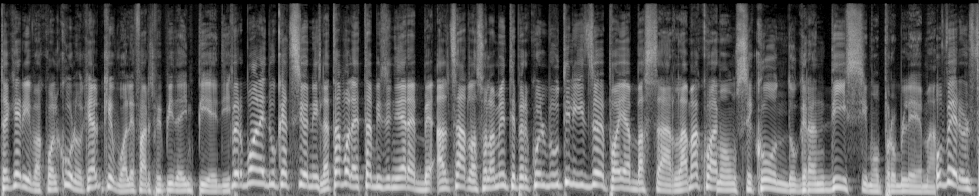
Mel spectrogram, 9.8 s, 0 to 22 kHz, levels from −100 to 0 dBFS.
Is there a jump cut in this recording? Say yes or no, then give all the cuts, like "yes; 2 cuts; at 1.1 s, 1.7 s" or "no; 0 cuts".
yes; 5 cuts; at 1.0 s, 1.5 s, 2.3 s, 3.2 s, 7.2 s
